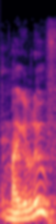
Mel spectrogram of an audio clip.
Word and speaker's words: Magaluf: say my Google magalov you say laugh as if you're saying um Loughborough yeah he's Michael off in it magaluf isn't it oh no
